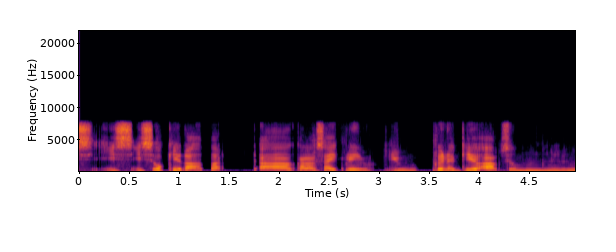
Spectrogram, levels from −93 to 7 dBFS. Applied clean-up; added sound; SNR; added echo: neural diffusion model UNIVERSE++.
